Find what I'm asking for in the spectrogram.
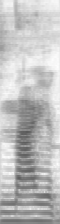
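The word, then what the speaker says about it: Nhayah: Again, my name is Naya Good, and you can spell that N as in November, H as in hotel, A as in alpha, Y as in Yankee, A as in alpha, H as in hotel.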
